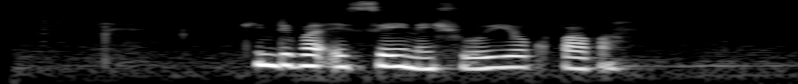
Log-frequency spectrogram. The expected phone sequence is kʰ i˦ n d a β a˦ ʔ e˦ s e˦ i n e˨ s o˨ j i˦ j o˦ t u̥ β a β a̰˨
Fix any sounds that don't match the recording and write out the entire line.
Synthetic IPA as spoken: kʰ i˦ n d i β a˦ ʔ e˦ s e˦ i n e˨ ʃ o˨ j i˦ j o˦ k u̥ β a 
